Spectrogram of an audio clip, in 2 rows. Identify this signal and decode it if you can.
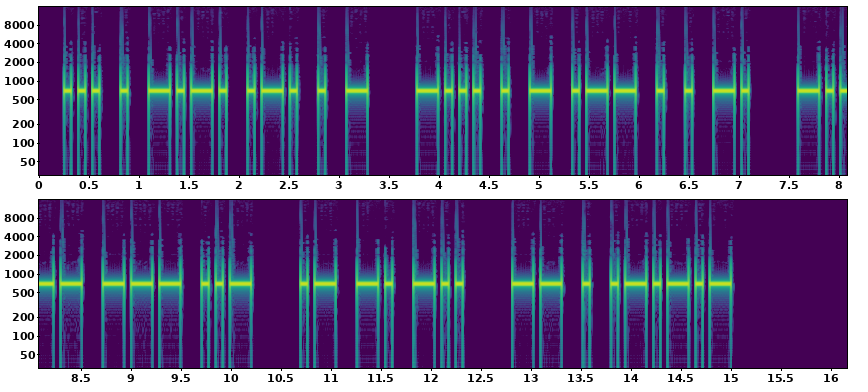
Morse code, heard as a keyed tone, about 17 wpm, 700 Hz. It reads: SECRET BETWEEN YOU AND ME.
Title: Sentences from Top 1200 Words 17wpm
